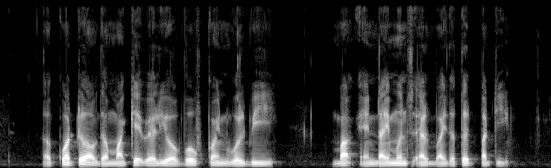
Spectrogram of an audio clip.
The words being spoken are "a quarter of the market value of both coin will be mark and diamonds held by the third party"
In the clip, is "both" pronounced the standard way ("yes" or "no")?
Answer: no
